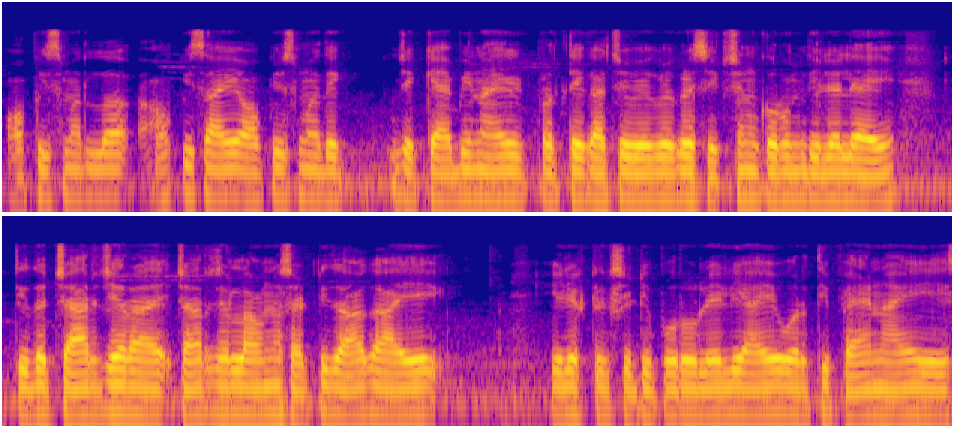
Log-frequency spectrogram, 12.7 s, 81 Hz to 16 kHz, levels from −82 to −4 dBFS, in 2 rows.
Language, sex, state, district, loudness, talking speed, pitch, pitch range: Marathi, female, Maharashtra, Chandrapur, -15 LUFS, 135 wpm, 110 Hz, 105-115 Hz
